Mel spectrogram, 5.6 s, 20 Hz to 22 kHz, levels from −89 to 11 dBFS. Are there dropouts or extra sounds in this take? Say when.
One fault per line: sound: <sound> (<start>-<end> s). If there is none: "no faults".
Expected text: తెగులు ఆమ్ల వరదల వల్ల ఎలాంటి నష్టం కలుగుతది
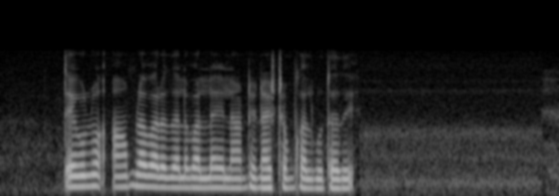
no faults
